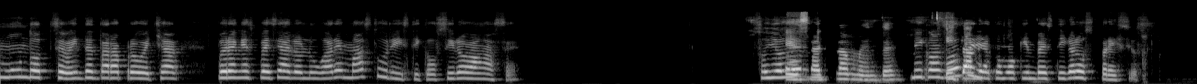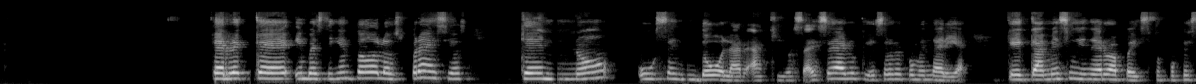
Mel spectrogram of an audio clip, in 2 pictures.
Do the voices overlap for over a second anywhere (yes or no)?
no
